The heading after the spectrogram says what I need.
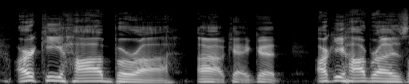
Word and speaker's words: Akihabara: And then Genzo said pronounced Akihabara. Oh, because I said it wrong. Akihabara.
